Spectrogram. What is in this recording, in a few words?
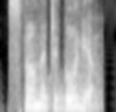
"spermatogonium", Indian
